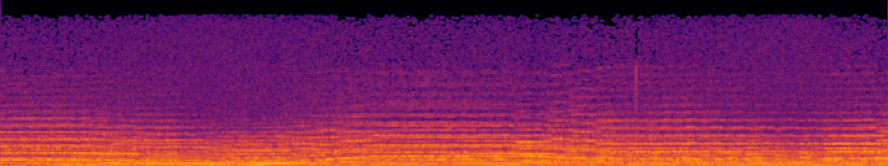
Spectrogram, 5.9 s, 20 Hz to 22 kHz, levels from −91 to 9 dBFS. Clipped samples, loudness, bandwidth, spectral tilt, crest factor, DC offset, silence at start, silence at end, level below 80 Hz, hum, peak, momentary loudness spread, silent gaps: under 0.1%; -14 LUFS; over 20 kHz; -4.5 dB/octave; 14 dB; under 0.1%; 0 s; 0 s; -42 dBFS; none; -2 dBFS; 2 LU; none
